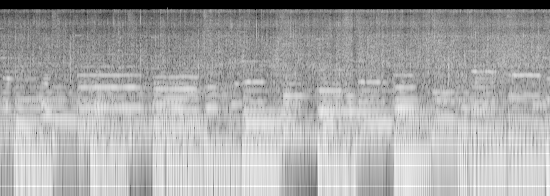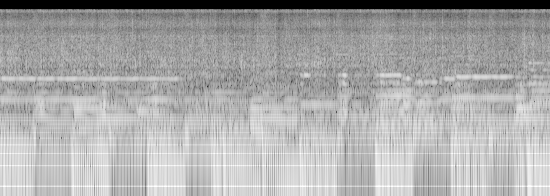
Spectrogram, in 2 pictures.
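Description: Pork, potatoes and onions sizzling in a frying pan as they are stirred, with background music that has a steady bass pattern.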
